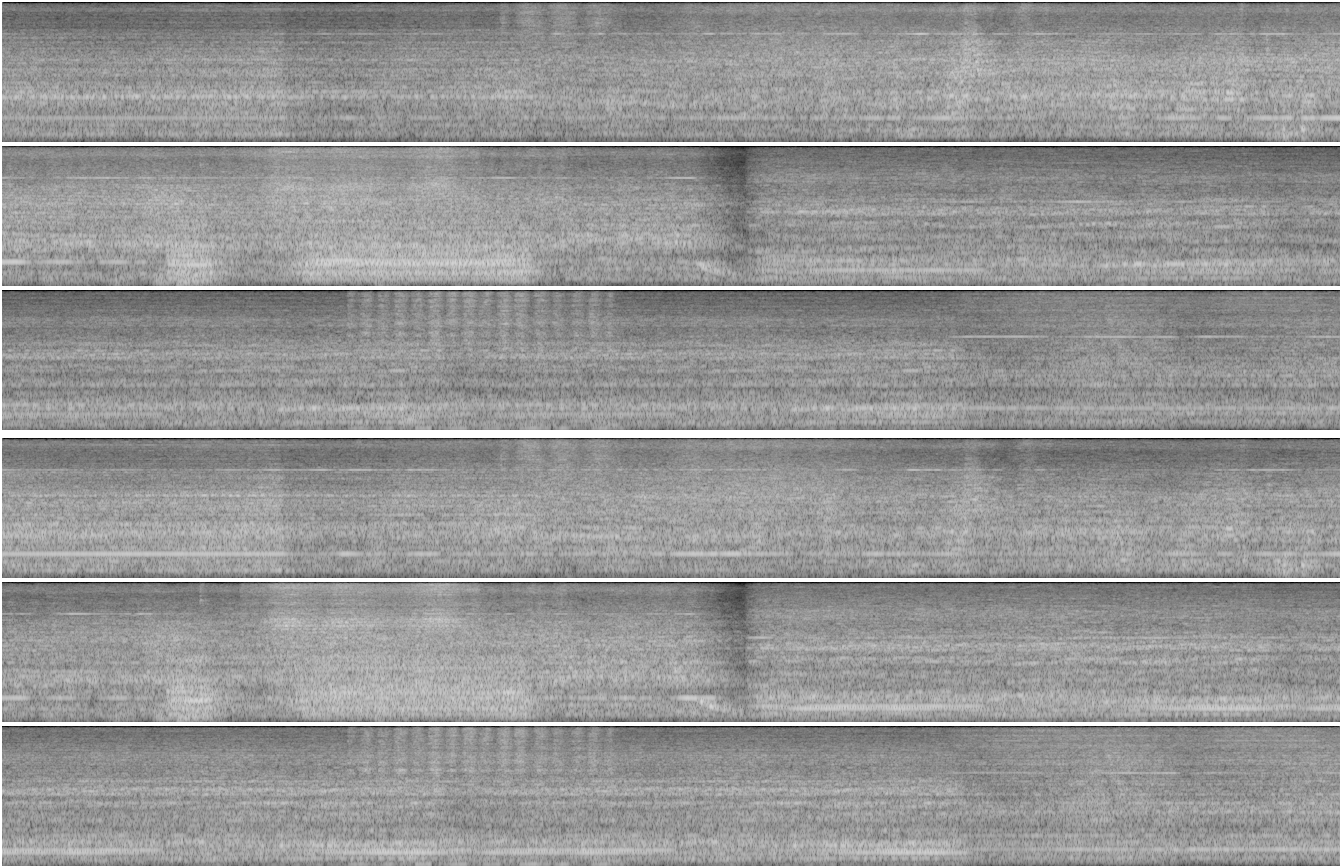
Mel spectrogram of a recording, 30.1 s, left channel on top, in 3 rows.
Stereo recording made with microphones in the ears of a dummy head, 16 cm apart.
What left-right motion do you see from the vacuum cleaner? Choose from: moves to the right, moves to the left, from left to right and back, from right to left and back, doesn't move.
from right to left and back.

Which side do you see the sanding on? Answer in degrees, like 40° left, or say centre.
centre.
